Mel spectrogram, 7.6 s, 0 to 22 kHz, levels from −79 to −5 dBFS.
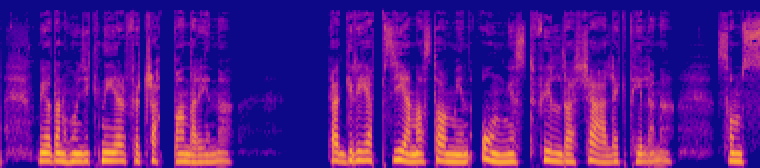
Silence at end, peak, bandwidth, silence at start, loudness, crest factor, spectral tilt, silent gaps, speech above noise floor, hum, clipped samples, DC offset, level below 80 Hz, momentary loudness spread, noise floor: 0 s; -6 dBFS; 17 kHz; 0.05 s; -23 LUFS; 18 dB; -5.5 dB/octave; none; 53 dB; none; under 0.1%; under 0.1%; -68 dBFS; 9 LU; -76 dBFS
